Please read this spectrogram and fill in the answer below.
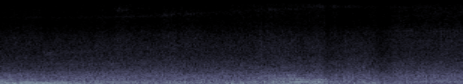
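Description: Coaster commuter train's bilevel cars rolling past and away on the rails, a steady rumble of wheels on track.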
